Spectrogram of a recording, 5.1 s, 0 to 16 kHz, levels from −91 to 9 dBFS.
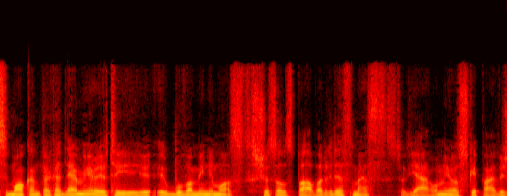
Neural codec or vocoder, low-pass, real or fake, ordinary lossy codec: codec, 16 kHz in and 24 kHz out, 0.6 kbps, FocalCodec, streaming, 4096 codes; 10.8 kHz; fake; AAC, 48 kbps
